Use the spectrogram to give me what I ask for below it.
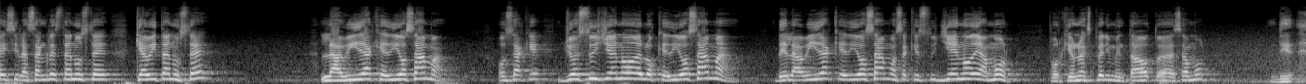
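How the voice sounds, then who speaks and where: A man's voice: high-pitched, fairly bright tone, a little hiss or hum. A man preaching a sermon as pastor, asking the congregation questions and answering them, calling listeners by name.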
